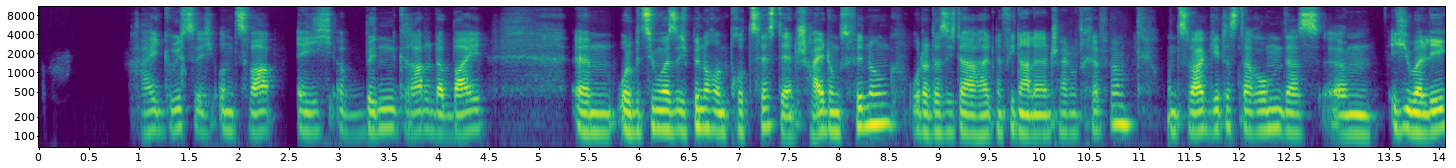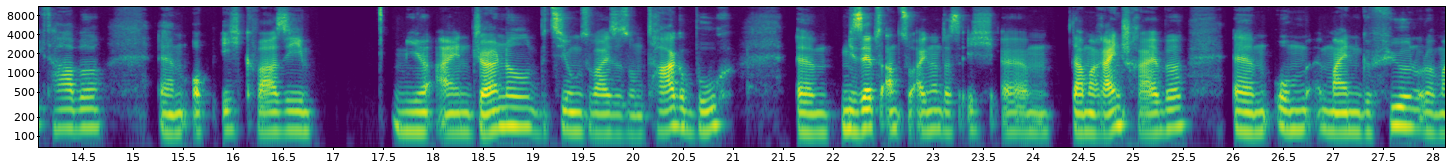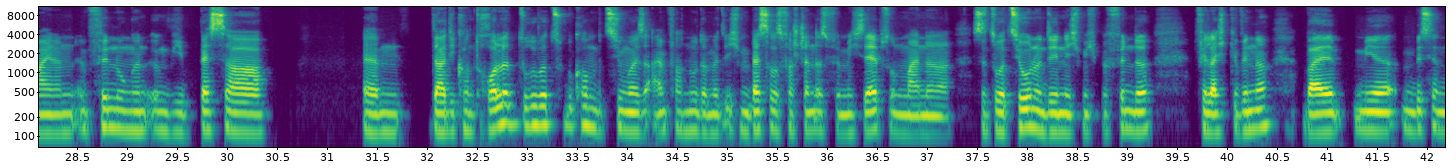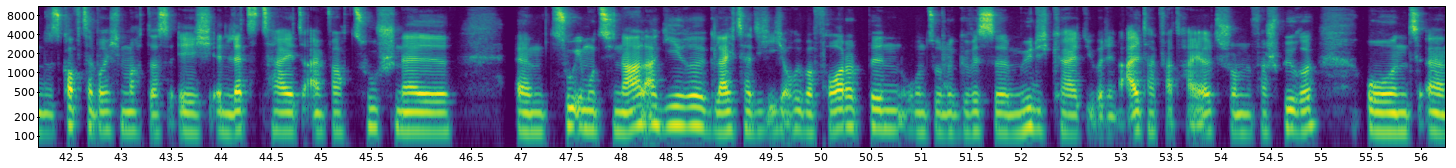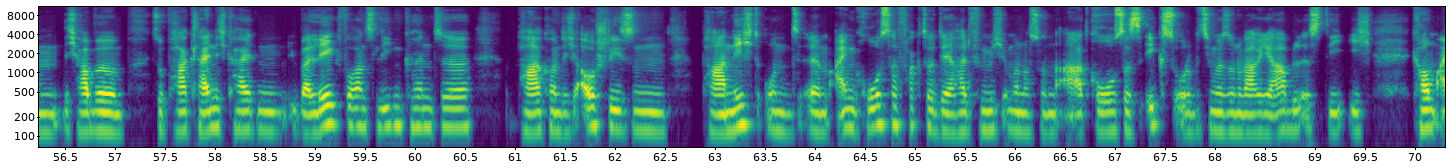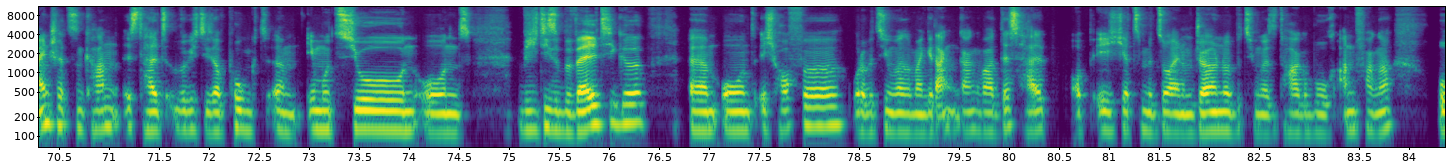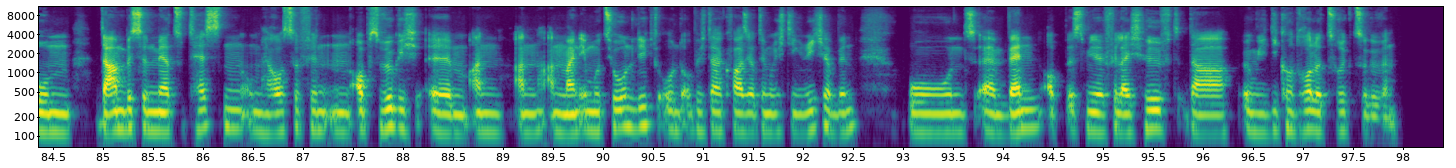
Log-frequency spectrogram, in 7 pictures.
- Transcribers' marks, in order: other background noise; tapping
- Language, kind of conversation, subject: German, advice, Wie kann mir ein Tagebuch beim Reflektieren helfen?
